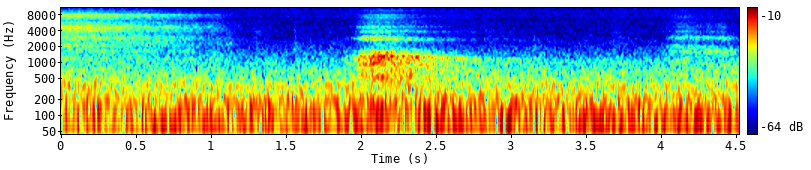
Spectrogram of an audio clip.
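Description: A single deep inhale during a core exercise workout, drawn in close and audibly over a second or so, then fading back into a quiet, hissy background.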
